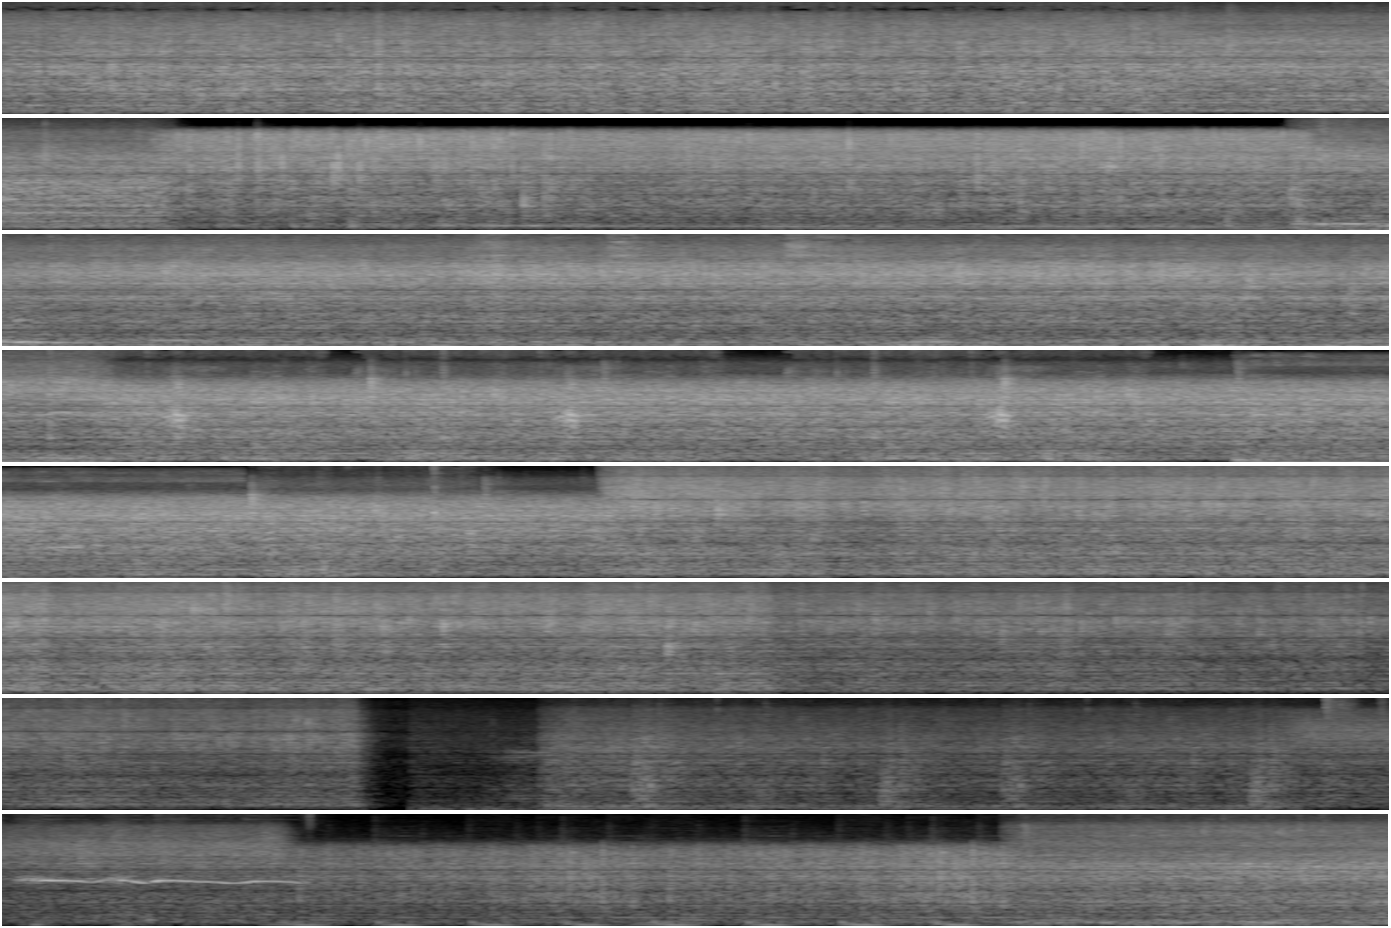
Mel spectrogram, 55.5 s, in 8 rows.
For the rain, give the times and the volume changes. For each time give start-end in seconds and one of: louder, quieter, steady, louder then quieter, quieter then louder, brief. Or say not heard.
0.0-55.4 quieter.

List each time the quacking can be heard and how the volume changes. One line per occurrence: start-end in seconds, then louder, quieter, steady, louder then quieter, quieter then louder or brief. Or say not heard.
19.7-30.2 steady.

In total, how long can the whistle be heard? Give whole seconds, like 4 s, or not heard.
2 s.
